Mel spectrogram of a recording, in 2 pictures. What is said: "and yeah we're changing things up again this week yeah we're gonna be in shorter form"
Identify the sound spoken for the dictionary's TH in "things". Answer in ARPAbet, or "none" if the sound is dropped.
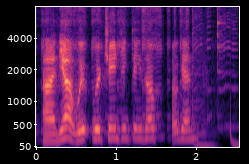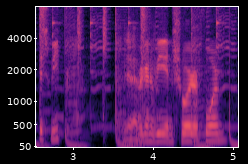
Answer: TH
